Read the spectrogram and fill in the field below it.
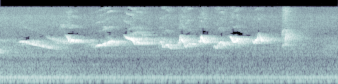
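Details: An ultramarine grosbeak (Cyanoloxia brissonii), the offspring of mutation parents, sings a fast, sweet warbled phrase of sliding high notes running about three seconds, over a low steady electrical hum.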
